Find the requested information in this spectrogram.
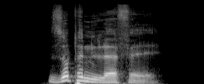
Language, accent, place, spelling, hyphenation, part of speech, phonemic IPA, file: German, Germany, Berlin, Suppenlöffel, Sup‧pen‧löf‧fel, noun, /ˈzʊpn̩ˌlœfl̩/, De-Suppenlöffel.ogg
- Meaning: soupspoon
